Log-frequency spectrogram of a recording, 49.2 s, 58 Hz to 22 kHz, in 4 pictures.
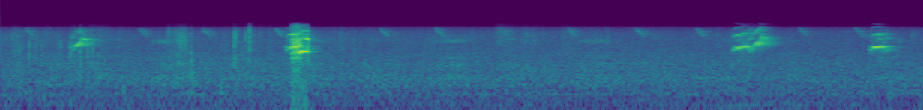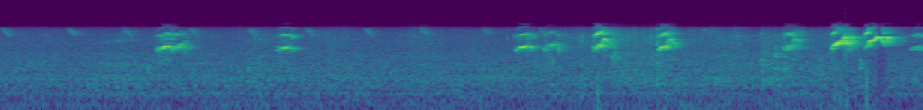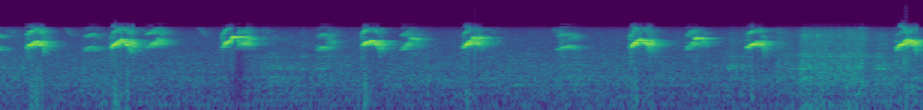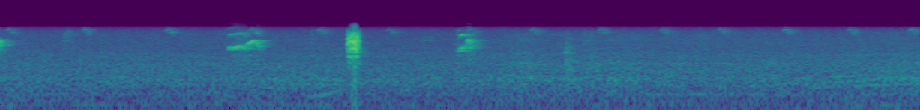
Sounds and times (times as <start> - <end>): Inside, small room: 0.0 - 49.1
Bird: 0.3 - 4.4, 9.3 - 12.6, 13.2 - 21.9, 22.6 - 31.4, 32.0 - 37.2, 39.1 - 42.3, 43.0 - 46.8
Domestic animals, pets: 3.7 - 4.4, 11.6 - 12.1, 13.9 - 15.0, 16.0 - 16.5, 41.6 - 41.8, 43.0 - 43.4.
